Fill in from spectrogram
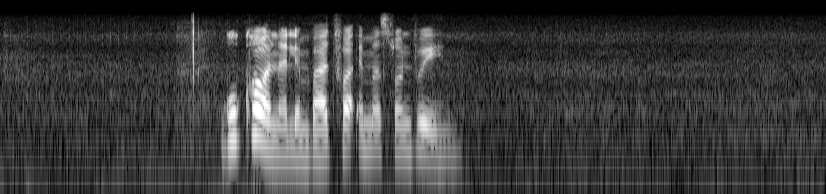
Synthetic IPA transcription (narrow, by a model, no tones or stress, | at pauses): k̬ukʰɔnalɛmbʱat͡fʰwaʔɛmasɔntʼweːni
